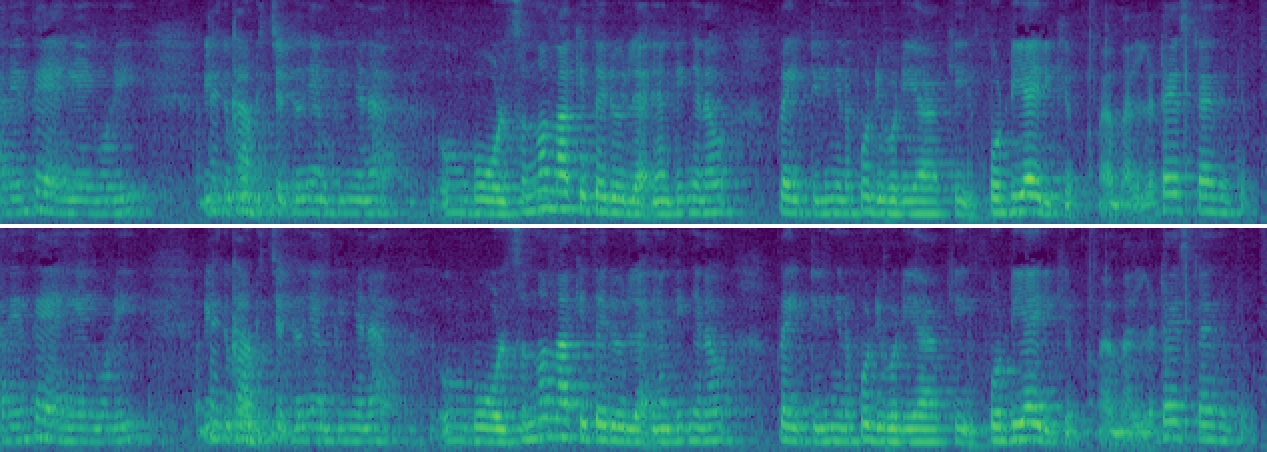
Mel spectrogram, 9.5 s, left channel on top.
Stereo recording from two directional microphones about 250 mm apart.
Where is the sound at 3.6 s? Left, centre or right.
Left.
